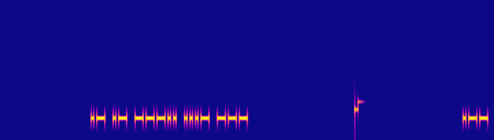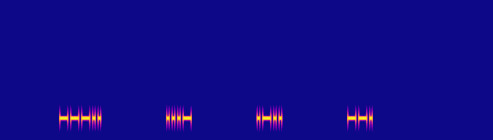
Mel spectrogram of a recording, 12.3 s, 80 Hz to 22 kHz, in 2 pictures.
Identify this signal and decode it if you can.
Morse code, heard as a keyed tone, about 36 wpm, spaced as for 15 wpm, 700 Hz. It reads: AA8VO W8VLG
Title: USA Call Signs - 5 Characters - 8x Character Spacing - 35wpm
